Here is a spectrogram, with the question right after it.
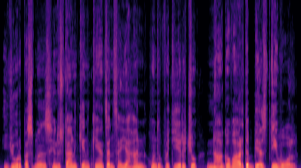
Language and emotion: Kashmiri, disgusted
